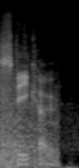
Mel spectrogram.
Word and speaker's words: Stiko: He said Stiko. He even said Stiko like Hiko, like Nico, Stiko.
